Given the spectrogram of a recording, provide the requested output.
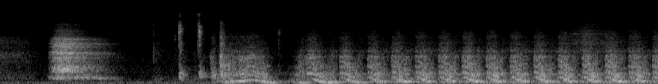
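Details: Volvo semi truck after an oil change, battery around 12 V and jumper used: starter turns the diesel at about three even compressions a second but it never fires; crank no start, owner suspects a blocked diesel line.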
